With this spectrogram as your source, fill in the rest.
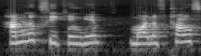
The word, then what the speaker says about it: monophthongs: मैं आप लोगों को ये डिस्कस करने से पहले बता दूं कि इस लफ्ज़ को ब्रिटिश इंग्लिश में मोनोफ्थोंग्स प्रोनाउंस किया जाता है और अमेरिकन इंग्लिश में मानोफ्थोंग्स प्रोनाउंस किया जाता है।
